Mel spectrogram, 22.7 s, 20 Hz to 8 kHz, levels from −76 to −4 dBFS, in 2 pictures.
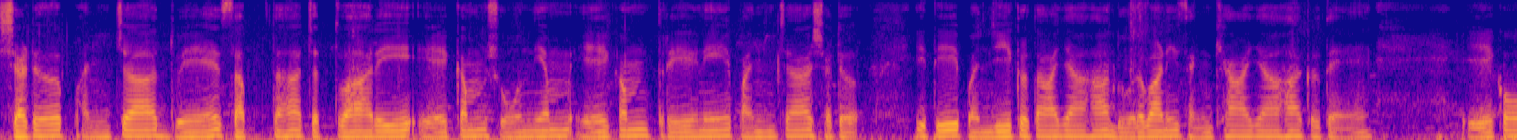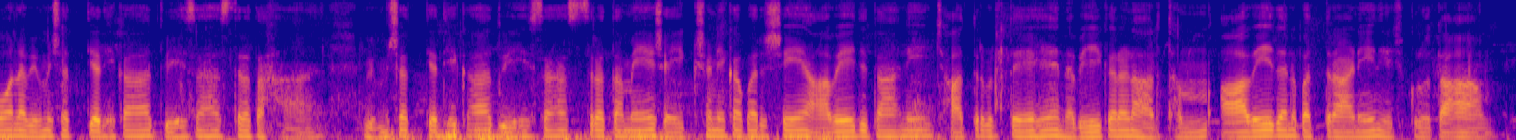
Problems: none marked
